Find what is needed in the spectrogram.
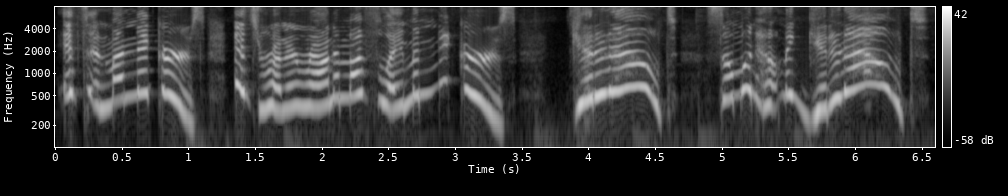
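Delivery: high, loud comic hysteria; squealing in sheer panic; panicked screaming. A narrator's reading. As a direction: shriek frantically for someone to help. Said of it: "the man was screaming".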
